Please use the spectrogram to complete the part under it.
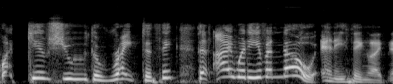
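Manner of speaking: outraged, indignant voice climbing very high. Voicing a proper lady asked about a rumor: rising indignant voice. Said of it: "her voice starts to, starts to raise".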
